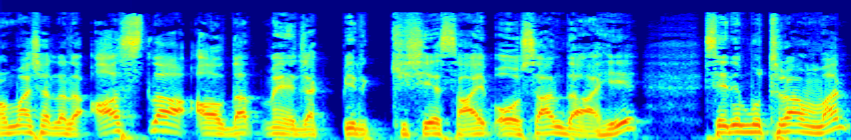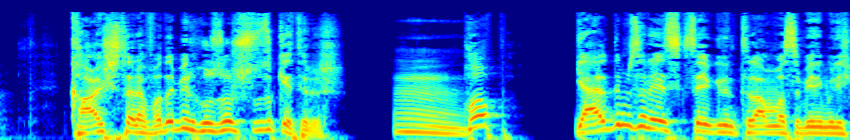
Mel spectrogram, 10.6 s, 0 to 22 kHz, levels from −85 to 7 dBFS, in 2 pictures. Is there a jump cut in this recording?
no; 0 cuts

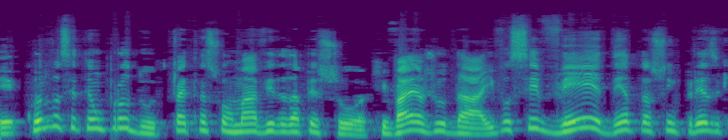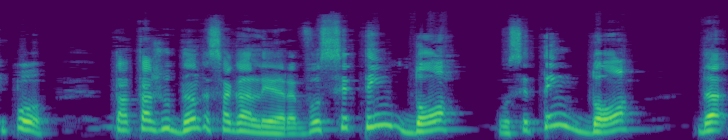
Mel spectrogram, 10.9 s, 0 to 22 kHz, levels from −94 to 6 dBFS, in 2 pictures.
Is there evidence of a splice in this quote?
yes; 2 cuts; at 1.3 s, 2.8 s

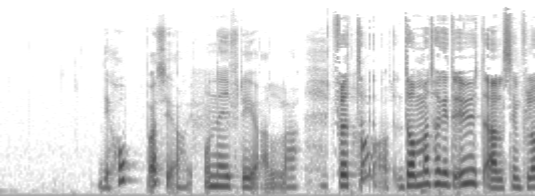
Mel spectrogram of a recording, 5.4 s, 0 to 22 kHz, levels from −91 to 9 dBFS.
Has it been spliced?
yes; 2 cuts; at 1.9 s, 3.3 s

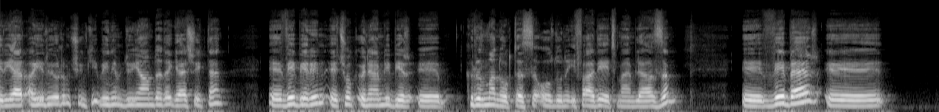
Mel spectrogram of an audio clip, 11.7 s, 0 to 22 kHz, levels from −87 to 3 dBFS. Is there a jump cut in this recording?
no; 0 cuts

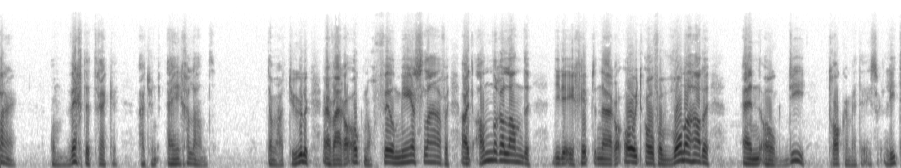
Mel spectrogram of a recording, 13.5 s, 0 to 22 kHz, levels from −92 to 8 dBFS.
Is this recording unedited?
yes; 0 cuts

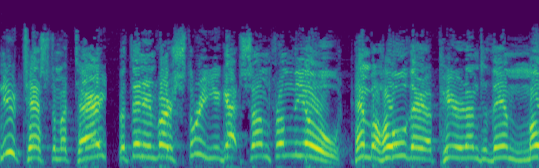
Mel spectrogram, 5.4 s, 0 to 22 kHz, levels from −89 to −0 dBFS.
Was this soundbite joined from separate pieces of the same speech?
yes; 2 cuts; at 1.0 s, 3.5 s

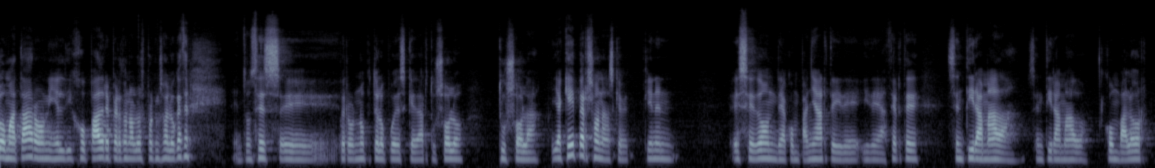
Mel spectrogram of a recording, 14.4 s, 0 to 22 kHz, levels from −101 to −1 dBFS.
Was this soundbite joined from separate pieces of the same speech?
yes; 3 cuts; at 2.8 s, 4.3 s, 6.9 s

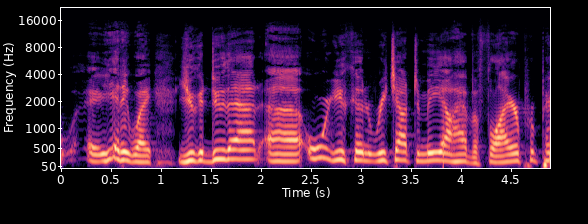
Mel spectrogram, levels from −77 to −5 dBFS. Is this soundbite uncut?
yes; 0 cuts

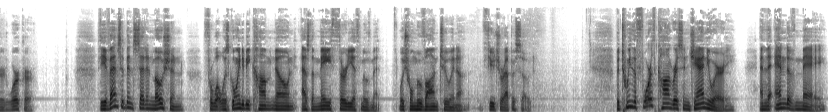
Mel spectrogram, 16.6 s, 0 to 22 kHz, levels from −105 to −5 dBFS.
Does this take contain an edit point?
no; 0 cuts

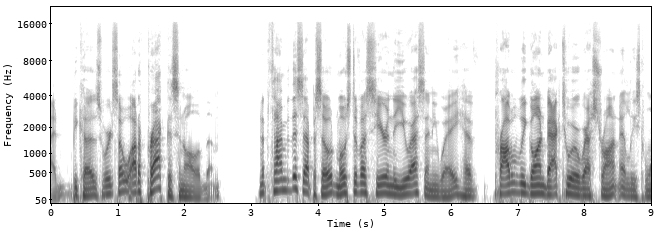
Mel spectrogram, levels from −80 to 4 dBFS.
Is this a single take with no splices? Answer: no; 1 cut; at 0.9 s

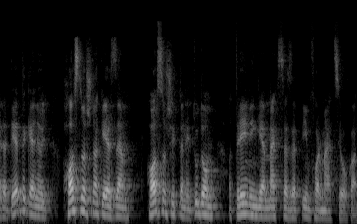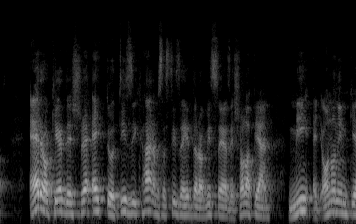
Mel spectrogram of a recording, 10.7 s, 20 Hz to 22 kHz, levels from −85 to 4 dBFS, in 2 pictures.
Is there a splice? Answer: no; 0 cuts

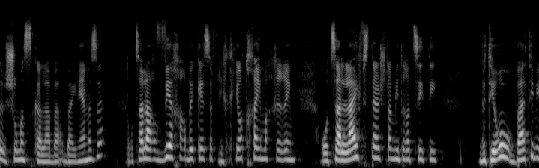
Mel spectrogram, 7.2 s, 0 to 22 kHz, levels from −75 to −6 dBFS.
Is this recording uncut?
no; 1 cut; at 1.7 s

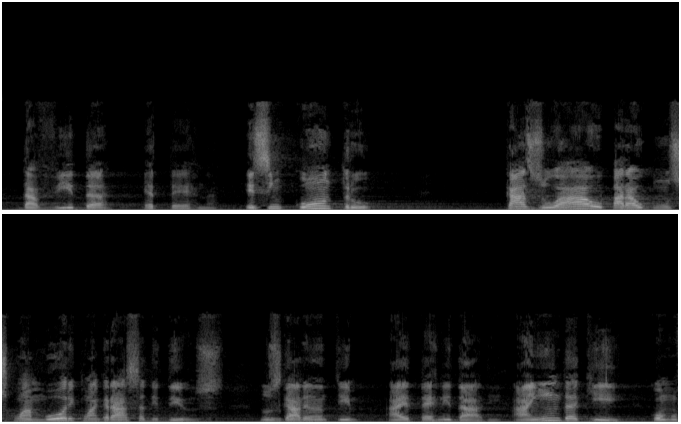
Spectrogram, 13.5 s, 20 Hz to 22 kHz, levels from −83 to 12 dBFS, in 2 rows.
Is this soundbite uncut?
no; 1 cut; at 2.4 s

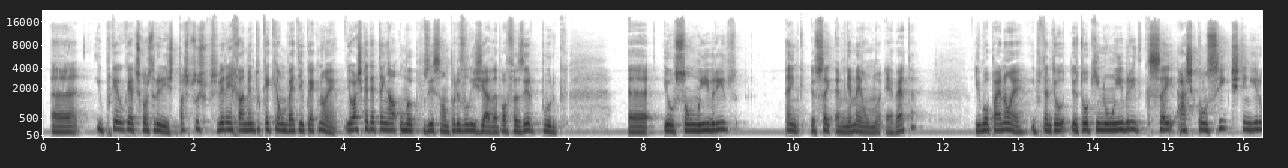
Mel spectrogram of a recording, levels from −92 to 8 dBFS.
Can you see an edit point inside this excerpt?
no; 0 cuts

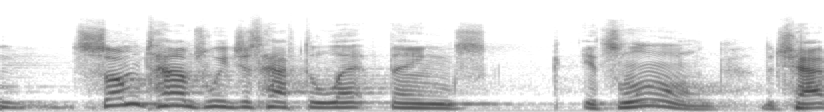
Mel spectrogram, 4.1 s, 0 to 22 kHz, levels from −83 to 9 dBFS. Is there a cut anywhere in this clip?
yes; 1 cut; at 2.8 s

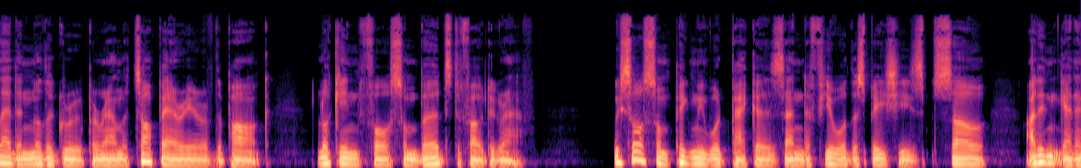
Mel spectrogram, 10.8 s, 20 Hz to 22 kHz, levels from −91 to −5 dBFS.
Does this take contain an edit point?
yes; 1 cut; at 9.3 s

